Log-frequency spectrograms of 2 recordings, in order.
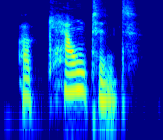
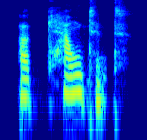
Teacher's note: The stress is here, in count.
